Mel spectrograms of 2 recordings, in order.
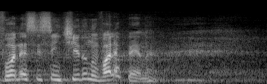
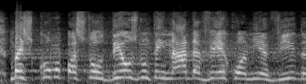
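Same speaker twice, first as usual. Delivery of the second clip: louder, higher protest; indignant protest; 7 semitones higher, 7 dB louder than usual. Retold or imitated. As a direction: push back in disbelief. Girl protests to pastor, retold. (protesto indignado)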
